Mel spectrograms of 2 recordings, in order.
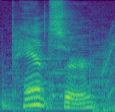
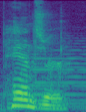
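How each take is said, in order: First: The middle sound is an n followed by ts. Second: The middle sound is an n followed by z. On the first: "say Pantser instead of Panzer" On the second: "Panzer is with a Z"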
